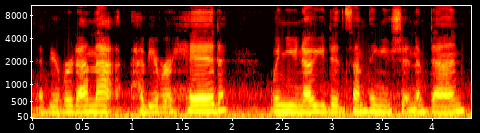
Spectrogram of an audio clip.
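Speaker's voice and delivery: plain reading voice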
